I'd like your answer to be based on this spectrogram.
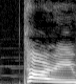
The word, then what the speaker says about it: Tari: Tari rhymes with Jabari.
